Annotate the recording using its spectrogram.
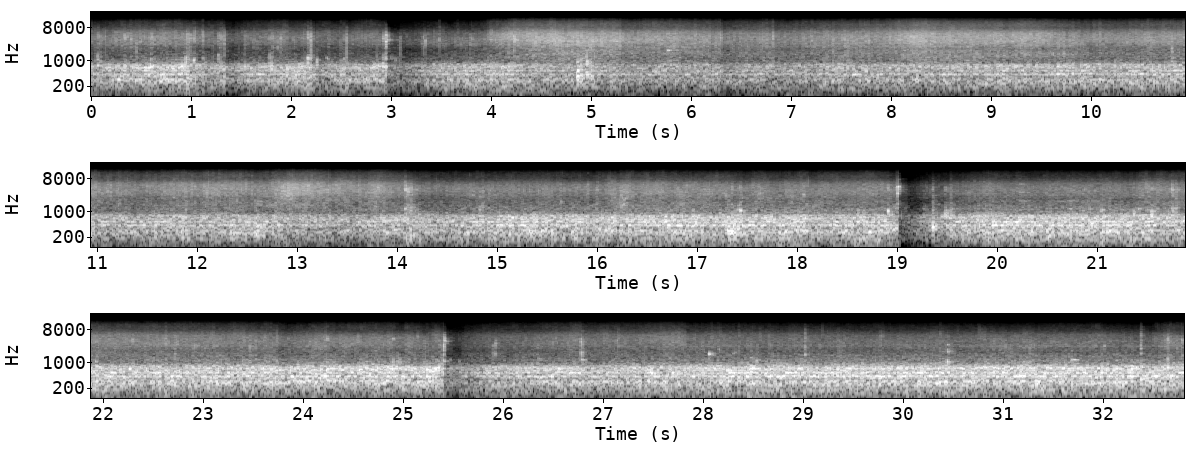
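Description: Stir-frying in a steel wok over a high-powered gas burner: a steady loud sizzle and hiss of food and liquid in the hot wok, with the burner's flame running underneath. A metal ladle scrapes and clatters against the wok, and the sound breaks off briefly a couple of times.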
